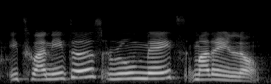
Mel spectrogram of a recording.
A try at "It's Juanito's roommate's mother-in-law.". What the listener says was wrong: Y muy bien, así y te llevas los últimos 50.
